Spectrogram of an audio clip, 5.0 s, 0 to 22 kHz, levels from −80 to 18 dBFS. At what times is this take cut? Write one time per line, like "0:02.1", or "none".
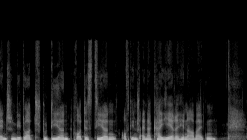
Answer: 0:01.4
0:02.8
